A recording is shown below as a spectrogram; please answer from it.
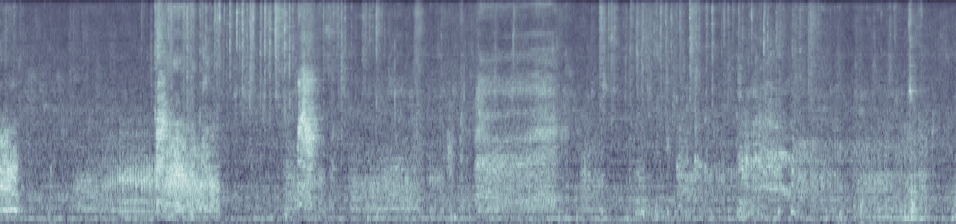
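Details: Chihuahua, one of two pets named Vanilla and Jack, indoors, mixing low rumbling growls with a few sharp louder yaps near the start and middle, then scattered quieter grumbles, with faint room noise and brief voices in the background.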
